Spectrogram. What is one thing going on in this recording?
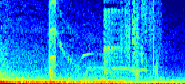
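A soft electronic chime sounds.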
